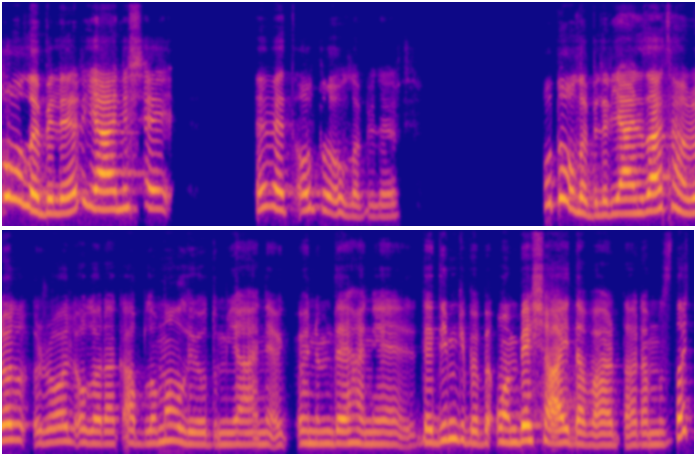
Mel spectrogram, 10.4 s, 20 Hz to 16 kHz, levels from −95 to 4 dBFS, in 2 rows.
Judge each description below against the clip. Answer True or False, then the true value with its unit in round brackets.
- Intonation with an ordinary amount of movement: False (6.2 semitones)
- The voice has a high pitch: True (220 Hz)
